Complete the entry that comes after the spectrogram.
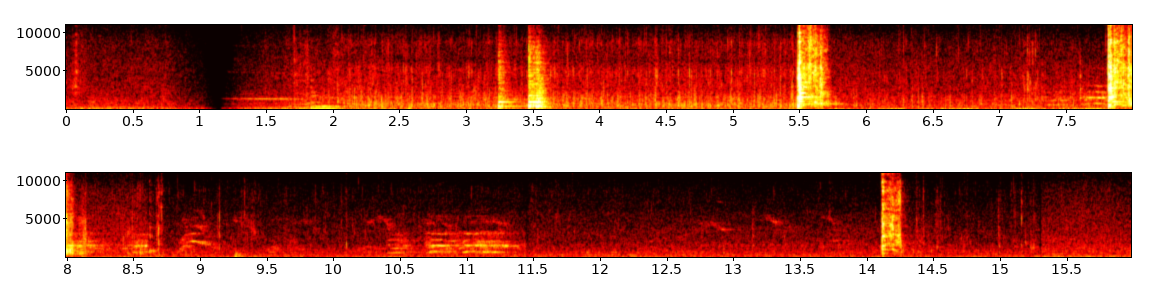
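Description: Beef and peperomia pellucida frying with a steady sizzle in an aluminium wok over a wood fire, a metal spatula striking the pan sharply four times as it stirs. A chicken clucks briefly about two-thirds of the way through.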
